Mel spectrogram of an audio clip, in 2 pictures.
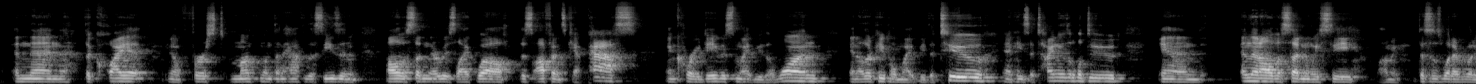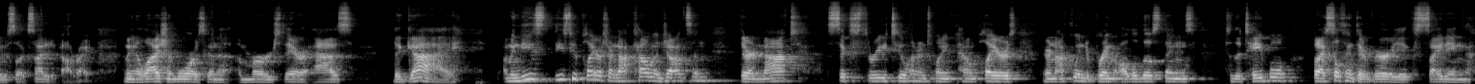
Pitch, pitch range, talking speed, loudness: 135 Hz, 130-155 Hz, 230 wpm, -22 LUFS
